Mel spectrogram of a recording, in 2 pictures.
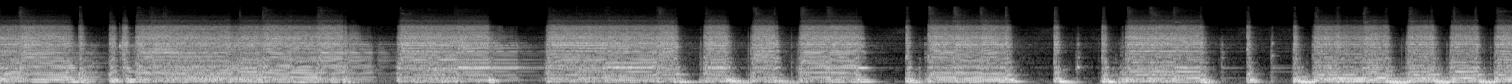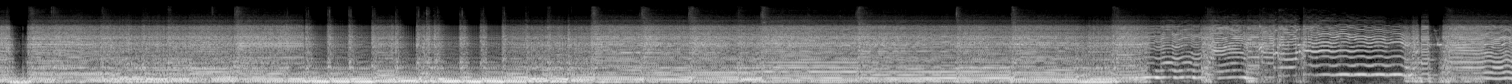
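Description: Gibson SG electric guitar played through a Marshall JCM2000 amplifier on its gain channel, giving a distorted tone. It plays choppy riffs with several sudden stops in the first half, then sustained ringing chords, then held notes with wavering vibrato near the end.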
